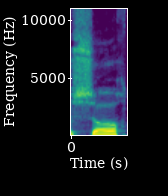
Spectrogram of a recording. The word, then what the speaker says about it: sors: You will see that it's je sors, tu sors, il sort. Phonetically, it's the same. You write it S, S, and T.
